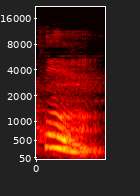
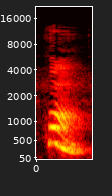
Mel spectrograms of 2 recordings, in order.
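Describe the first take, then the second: First: The vowel is a long, gliding 'oh'. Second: The vowel is a short, clipped 'o'. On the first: The speaker calls it right. "장모음 O로 발음하셔야" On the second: The speaker calls it wrong. "home 아니라"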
